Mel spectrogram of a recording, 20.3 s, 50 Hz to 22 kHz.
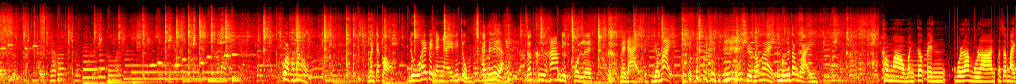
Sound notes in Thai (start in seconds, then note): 13.5 เสียงหัวเราะ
